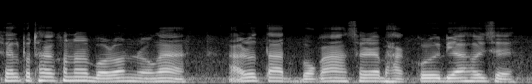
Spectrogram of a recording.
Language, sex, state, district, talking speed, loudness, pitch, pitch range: Assamese, male, Assam, Hailakandi, 125 wpm, -13 LUFS, 150 Hz, 135-155 Hz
